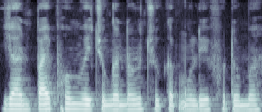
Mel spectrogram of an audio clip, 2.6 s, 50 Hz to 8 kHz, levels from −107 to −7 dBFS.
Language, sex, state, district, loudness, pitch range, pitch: Wancho, male, Arunachal Pradesh, Longding, -20 LUFS, 125-135 Hz, 130 Hz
